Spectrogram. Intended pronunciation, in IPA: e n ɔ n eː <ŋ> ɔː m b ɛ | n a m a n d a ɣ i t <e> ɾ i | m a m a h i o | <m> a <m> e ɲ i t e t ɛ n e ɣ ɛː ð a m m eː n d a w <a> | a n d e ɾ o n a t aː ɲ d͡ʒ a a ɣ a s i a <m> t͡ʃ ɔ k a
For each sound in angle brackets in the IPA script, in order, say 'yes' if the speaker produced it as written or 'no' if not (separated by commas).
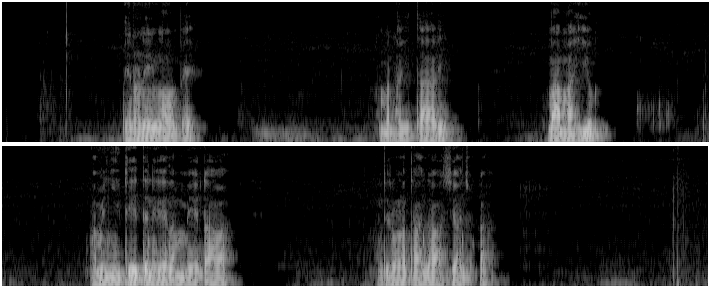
yes, no, yes, yes, yes, no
